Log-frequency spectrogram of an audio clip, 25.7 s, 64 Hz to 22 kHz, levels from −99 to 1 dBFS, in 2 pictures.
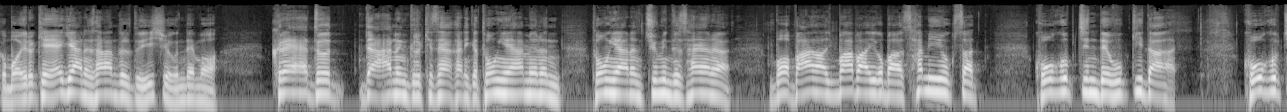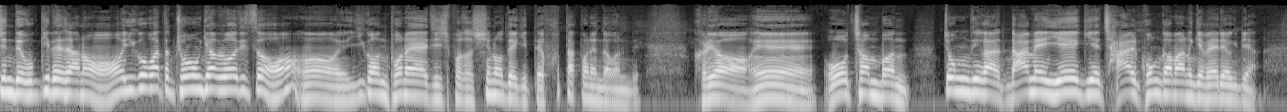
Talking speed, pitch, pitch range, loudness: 290 characters per minute, 155 Hz, 125-170 Hz, -15 LUFS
